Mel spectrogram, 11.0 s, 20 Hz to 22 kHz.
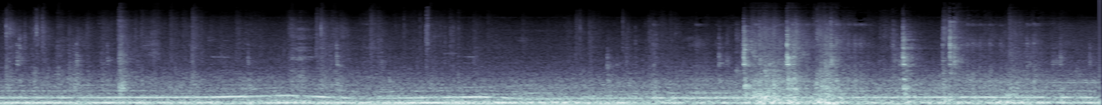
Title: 10662 YX66 WDE making a loud knocking noise over potholes on the 27 service to Wombwell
